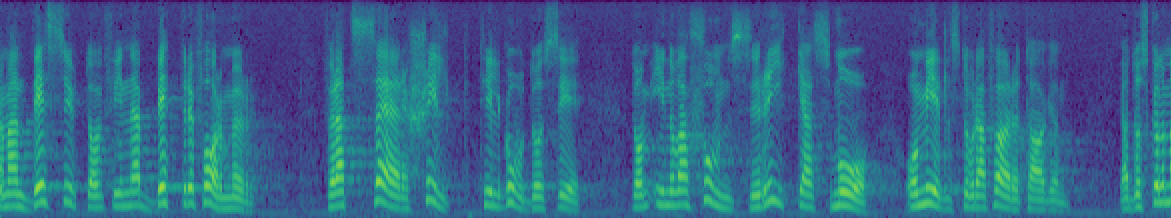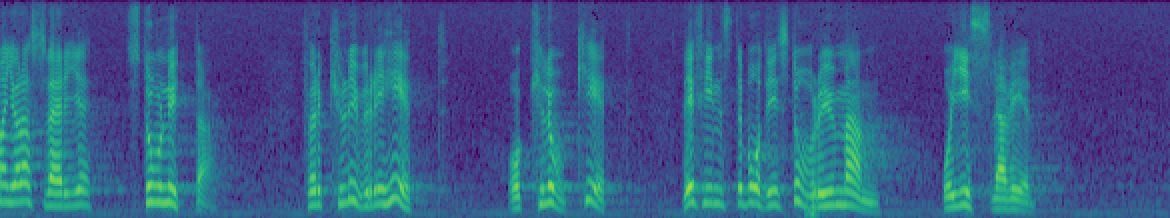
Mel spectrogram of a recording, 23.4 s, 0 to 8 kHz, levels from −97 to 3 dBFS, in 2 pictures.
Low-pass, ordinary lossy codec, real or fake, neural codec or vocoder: none; none; real; none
